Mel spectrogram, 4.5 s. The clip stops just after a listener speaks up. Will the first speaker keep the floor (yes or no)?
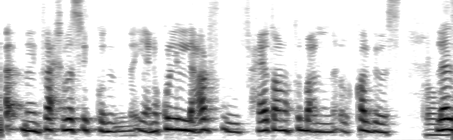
yes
